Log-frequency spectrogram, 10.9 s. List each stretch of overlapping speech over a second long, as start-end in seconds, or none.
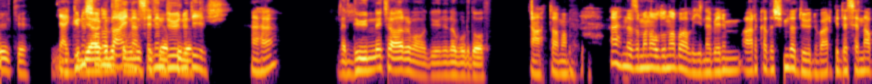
0.7-2.4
